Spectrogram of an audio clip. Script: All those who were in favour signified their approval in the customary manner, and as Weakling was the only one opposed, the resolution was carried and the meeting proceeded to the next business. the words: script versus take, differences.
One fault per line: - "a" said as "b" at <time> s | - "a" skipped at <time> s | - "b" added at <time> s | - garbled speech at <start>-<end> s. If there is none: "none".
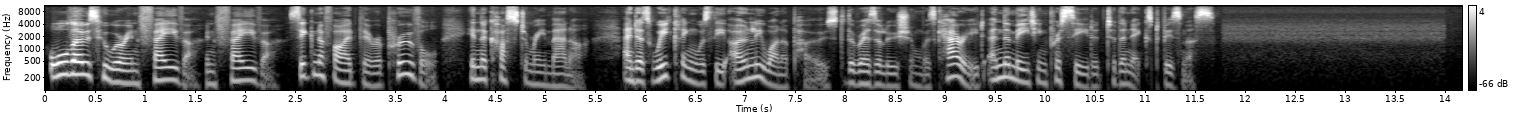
- "in favour" added at 1.6 s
